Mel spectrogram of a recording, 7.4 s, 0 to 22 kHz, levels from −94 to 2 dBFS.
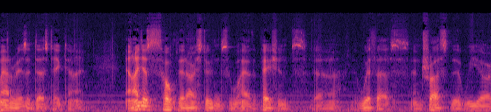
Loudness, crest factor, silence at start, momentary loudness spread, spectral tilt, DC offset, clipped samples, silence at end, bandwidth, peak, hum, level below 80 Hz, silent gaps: -28 LUFS; 24 dB; 0 s; 14 LU; -6 dB/octave; under 0.1%; under 0.1%; 0 s; 13.5 kHz; -4 dBFS; none; -46 dBFS; none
